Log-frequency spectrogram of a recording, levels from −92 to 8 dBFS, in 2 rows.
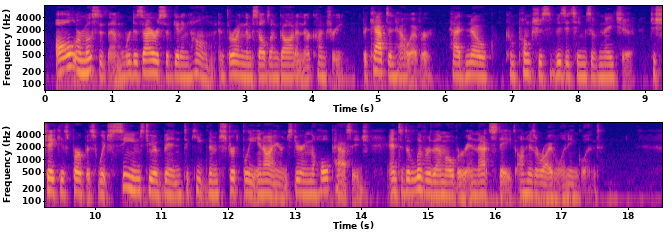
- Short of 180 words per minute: No, average, 190 wpm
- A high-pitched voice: No, medium, 160 Hz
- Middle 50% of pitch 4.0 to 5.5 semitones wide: No, narrow, 2.5 semitones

